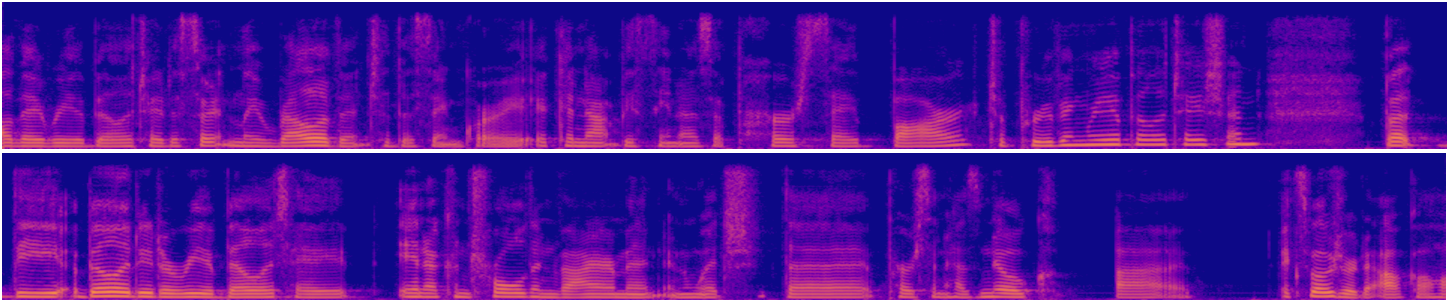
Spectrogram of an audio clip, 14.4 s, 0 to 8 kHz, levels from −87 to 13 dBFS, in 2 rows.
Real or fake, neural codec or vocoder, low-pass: fake; codec, 16 kHz, 16 kbps, FunCodec, trained on LibriTTS, 50 frames a second; 7.2 kHz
